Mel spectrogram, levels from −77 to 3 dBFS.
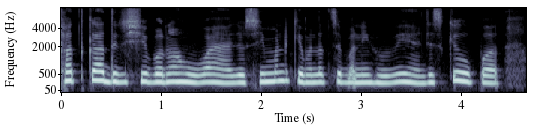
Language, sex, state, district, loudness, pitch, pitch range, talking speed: Hindi, female, Jharkhand, Garhwa, -14 LUFS, 255 Hz, 240-270 Hz, 220 wpm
